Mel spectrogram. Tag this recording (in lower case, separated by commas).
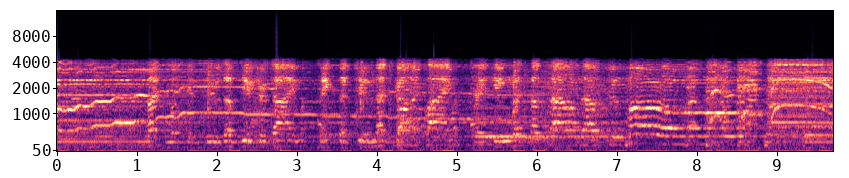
music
